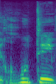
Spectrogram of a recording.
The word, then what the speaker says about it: Routot: la prévision sur Routot oui ça se prononce à priori Routé je les ai entendu le dire.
